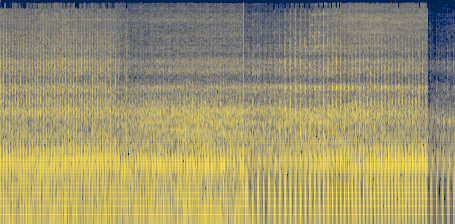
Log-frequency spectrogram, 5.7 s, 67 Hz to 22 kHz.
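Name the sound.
mini bike with 420cc engine accelerating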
